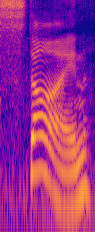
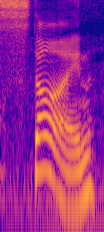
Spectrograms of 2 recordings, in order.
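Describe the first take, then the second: First: The vowel sounds like the one in 'line'. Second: The same.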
